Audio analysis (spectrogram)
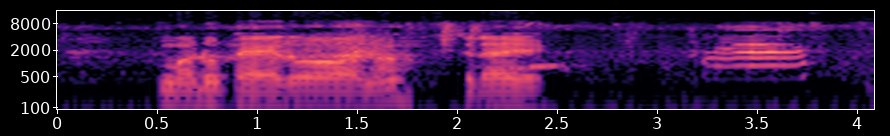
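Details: Temple cat at Wat Pong Chai, Chae Hom, Lampang, Thailand, a newcomer that came to ask for food during feeding. A loud human voice comes first, then one short, clear, tonal meow that rises and falls near the end.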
